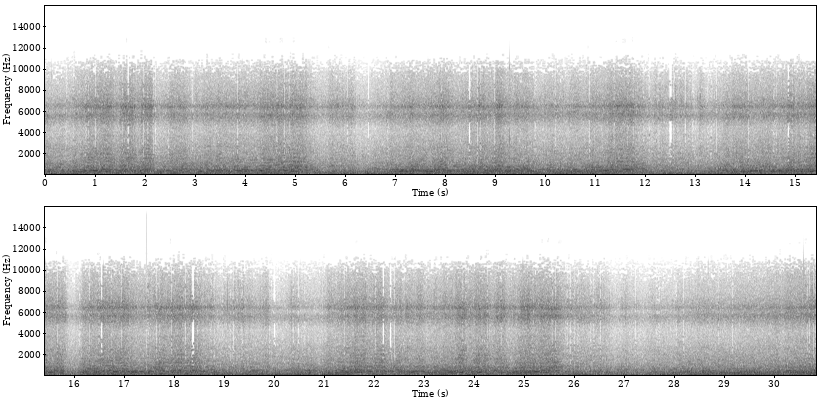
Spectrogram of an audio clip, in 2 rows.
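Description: Super Late Model dirt race car's V8 engine at racing speed, heard from inside the cockpit. Its pitch rises and falls as the throttle comes on and off through the turns, with a brief dip about every four to six seconds.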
